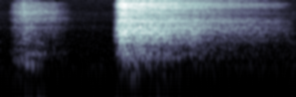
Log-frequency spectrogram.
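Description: Deep breathing during a yoga stretch for golf: a soft inhale, a pause, then a long, louder exhale lasting a few seconds, close and alone with no talk.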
